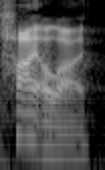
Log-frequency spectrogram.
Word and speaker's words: Jai alai: Oh, it's pronounced Hai Alai.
